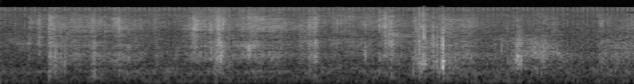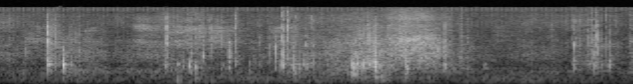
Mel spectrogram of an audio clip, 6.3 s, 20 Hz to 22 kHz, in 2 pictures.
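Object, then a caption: Clods of red soil crushed by hand. Bare fingertips and palms dig into a basin piled with dry, fine red dirt and small crumbly clods, with no water, crushing the clumps and rubbing the soil through the fingers. The result is a steady, dry crumbling and crunching texture with sharp, bright crackles and gritty bursts, centered around 900 Hz to 1 kHz, with almost no low end.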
